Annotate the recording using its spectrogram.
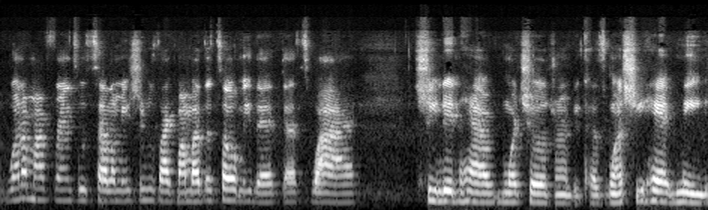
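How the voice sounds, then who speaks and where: A woman's voice: lowish voice, low-quality recording. A woman, an author being interviewed, chatting casually and telling anecdotes by acting out what other people said.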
